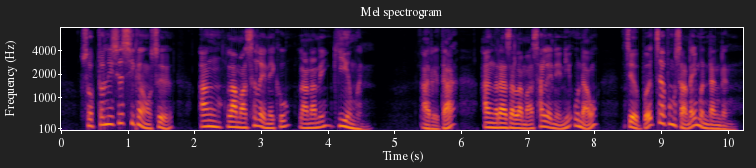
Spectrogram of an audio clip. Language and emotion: Bodo, happy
